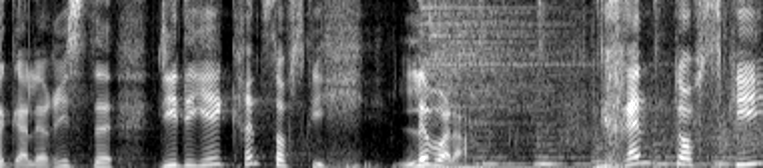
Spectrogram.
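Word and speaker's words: Krzentowski: Krentowski, sans prononcer le Z.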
